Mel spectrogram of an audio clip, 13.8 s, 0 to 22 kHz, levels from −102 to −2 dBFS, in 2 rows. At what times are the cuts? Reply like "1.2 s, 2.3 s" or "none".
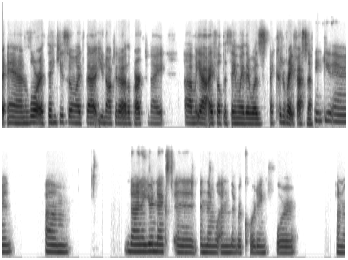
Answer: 6.2 s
